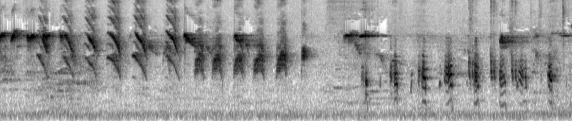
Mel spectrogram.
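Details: Chinese hwamei, a kept bird from Vietnam, delivering a fast run of descending chipped notes, then a varied mix of harsh and whistled phrases.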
